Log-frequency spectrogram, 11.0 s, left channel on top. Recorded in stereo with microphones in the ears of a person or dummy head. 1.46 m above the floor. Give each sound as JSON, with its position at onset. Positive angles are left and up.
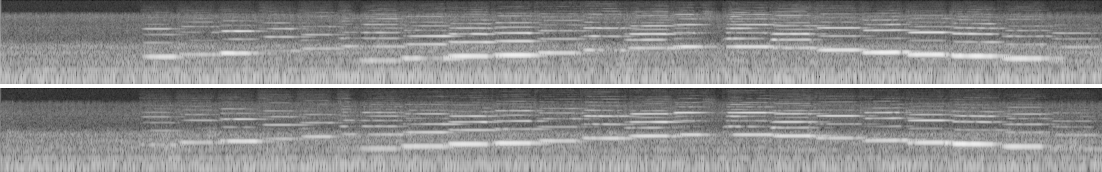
{"t": 1.4, "sound": "a flute", "side_deg": -40, "distance_m": 5.5}
{"t": 3.6, "sound": "a flute", "side_deg": 0, "distance_m": 2.0}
